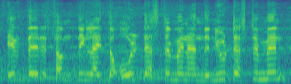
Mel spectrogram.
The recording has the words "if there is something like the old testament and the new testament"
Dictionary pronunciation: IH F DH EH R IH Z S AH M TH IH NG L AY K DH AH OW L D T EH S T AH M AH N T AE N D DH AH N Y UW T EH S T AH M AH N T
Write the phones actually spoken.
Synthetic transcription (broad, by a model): IH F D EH R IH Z S AH M T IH NG L AY K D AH OW L D T EH S T AH M AH N T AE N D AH N Y UW T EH S T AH M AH N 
